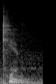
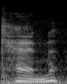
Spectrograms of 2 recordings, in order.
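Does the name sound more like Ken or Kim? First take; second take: Kim; Ken. First: The name sounds like Kim. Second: The name sounds like Ken. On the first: "I say it Kim" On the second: "I don't say it Ken"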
